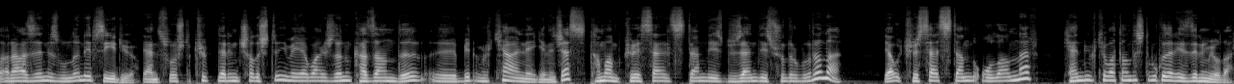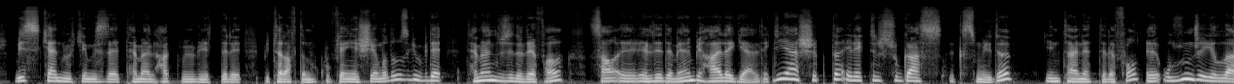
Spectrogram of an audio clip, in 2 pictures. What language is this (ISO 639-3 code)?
tur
